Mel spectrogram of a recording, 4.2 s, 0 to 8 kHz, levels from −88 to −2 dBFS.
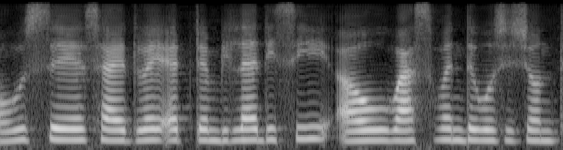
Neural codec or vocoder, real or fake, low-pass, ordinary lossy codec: codec, 16 kHz, 0.2 kbps, FocalCodec; fake; 7.2 kHz; none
